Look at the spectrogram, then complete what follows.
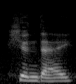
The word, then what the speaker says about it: Hyundai: I went to, and I'm sorry, Hyundai, or Hyundai, that's it, isn't it? That's how you pronounce it these days.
